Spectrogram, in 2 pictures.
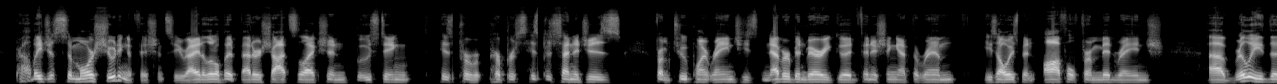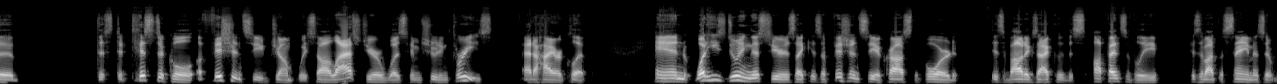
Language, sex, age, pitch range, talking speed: English, male, 30-49, 115-150 Hz, 195 wpm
